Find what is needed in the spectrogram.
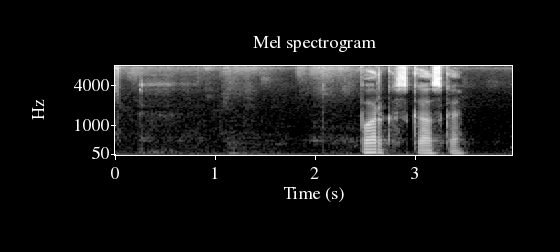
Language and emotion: Russian, neutral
